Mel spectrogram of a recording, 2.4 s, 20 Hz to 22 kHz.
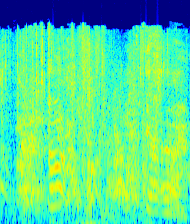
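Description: Dogs barking and yipping in the video game Far Cry 4: several short excited barks and whimpers close by, with a person speaking over them.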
